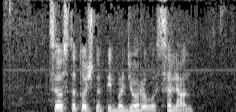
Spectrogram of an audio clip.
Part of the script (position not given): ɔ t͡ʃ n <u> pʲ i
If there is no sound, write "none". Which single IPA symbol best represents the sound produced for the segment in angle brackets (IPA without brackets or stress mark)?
ɔ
